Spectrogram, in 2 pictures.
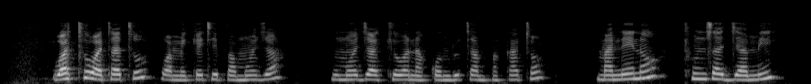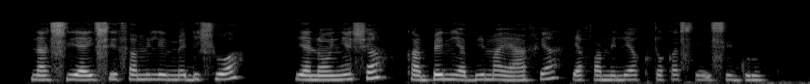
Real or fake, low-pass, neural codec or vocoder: fake; 7.2 kHz; codec, 44.1 kHz, 7.8 kbps, Pupu-Codec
